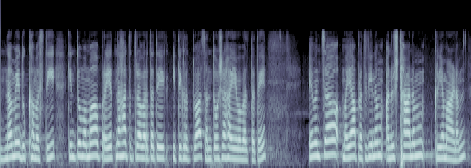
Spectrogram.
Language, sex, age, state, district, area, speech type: Sanskrit, female, 18-30, Kerala, Kasaragod, rural, spontaneous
